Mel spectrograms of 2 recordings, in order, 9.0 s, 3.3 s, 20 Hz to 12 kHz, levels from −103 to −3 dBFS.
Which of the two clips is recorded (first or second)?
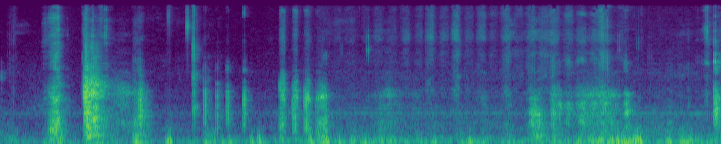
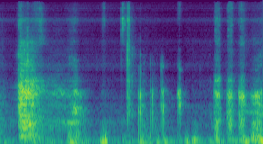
first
